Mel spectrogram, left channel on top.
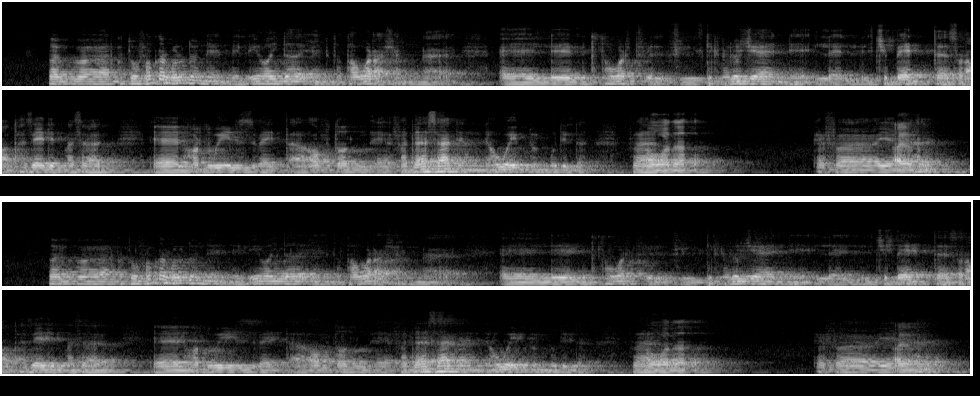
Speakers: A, on the left; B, on the left.
A: طيب آه، انا كنت بفكر برضو ان ان الاي اي ده يعني تطور عشان آه، آه، اللي اللي تطور في ال- في التكنولوجيا ان ال- ال- الشيبات سرعتها زادت مثلا آه، الهاردويرز بقت آه، افضل آه، فده ساعد ان هو يبنوا الموديل ده ف
B: هو ده طبعا
A: ف يعني
B: ايوه
A: هل
B: طبعا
